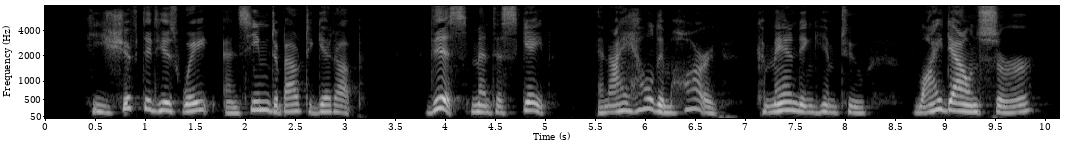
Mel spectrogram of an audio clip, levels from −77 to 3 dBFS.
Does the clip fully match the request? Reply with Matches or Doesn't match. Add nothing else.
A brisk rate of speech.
Doesn't match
